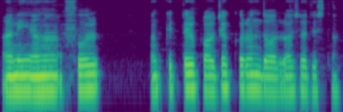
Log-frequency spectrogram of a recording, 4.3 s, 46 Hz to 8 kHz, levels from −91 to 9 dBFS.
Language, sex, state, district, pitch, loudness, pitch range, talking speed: Konkani, male, Goa, North and South Goa, 125 Hz, -18 LUFS, 120-130 Hz, 155 wpm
